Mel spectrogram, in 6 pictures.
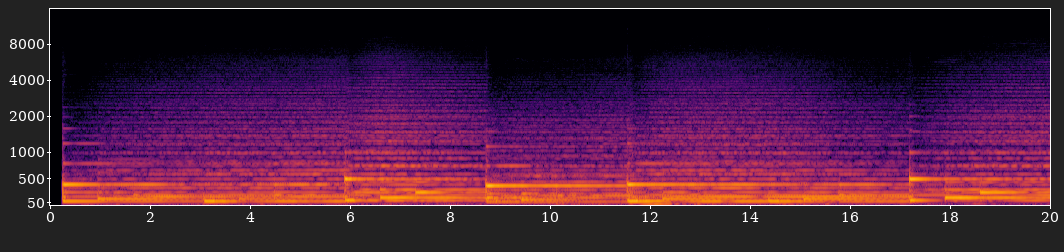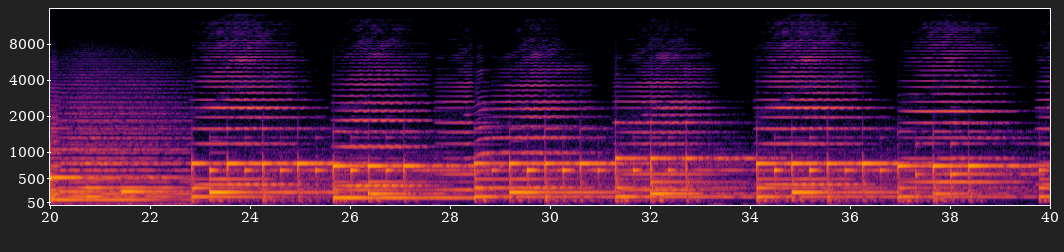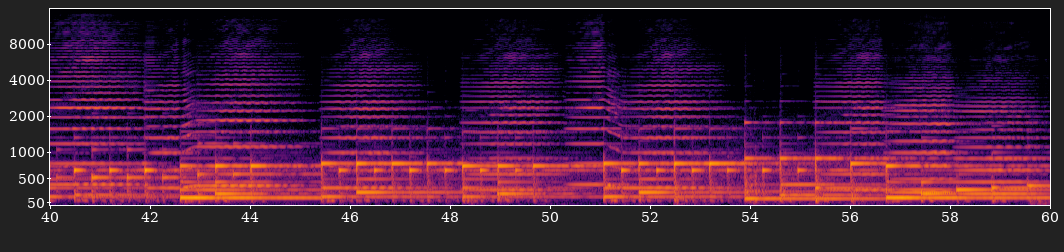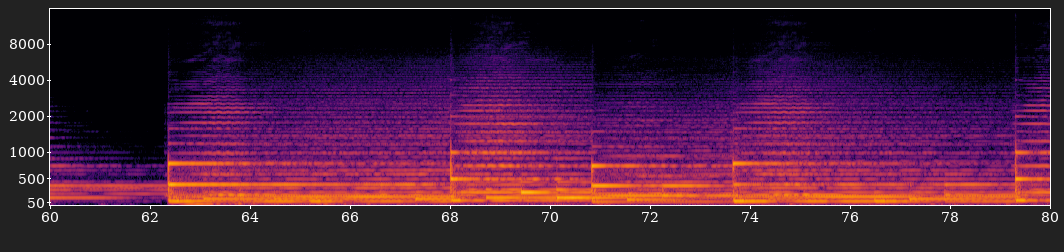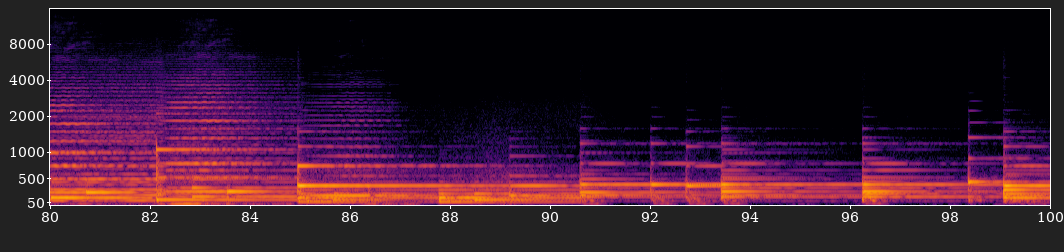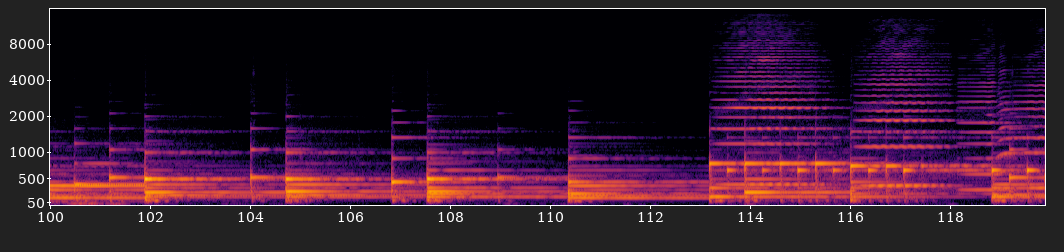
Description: سبک آرامش بخش , پیانو , عاشقانه , عصر جدید , موسیقی بی کلام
